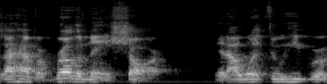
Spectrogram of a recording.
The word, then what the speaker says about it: Shar: Shar. Not Shara. It's Shar. Shar, S-H-A-R, forms one word.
